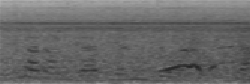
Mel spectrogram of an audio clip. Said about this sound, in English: I mean, the waterfall.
